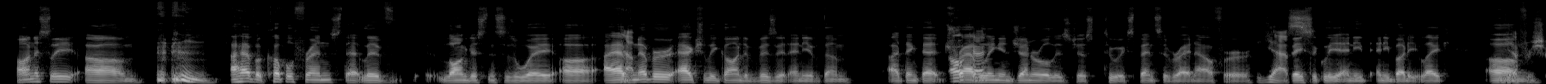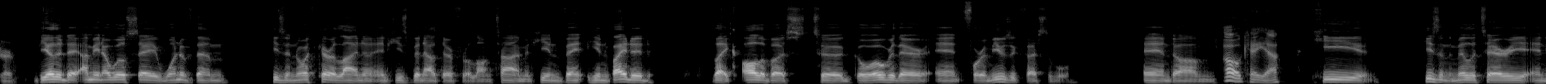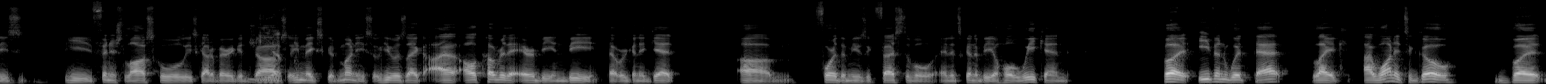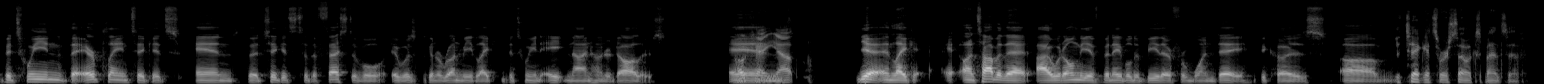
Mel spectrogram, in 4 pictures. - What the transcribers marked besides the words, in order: throat clearing; other background noise; tapping
- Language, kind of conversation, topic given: English, podcast, What helps friendships last through different stages of life?
- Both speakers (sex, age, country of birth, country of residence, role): male, 30-34, United States, United States, guest; male, 35-39, United States, United States, host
